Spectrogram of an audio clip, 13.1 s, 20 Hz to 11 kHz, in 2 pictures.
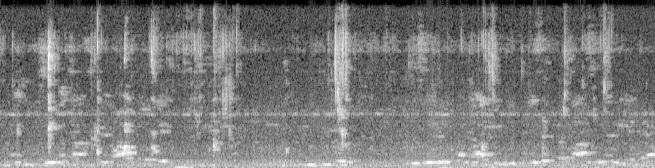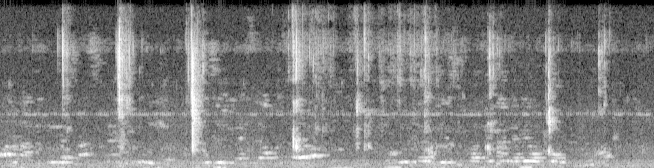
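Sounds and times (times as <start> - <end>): person chewing food: 0.0 - 13.0
lip smacks and mouth clicks: 0.1 - 3.6, 7.1 - 8.7, 9.4 - 12.8.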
